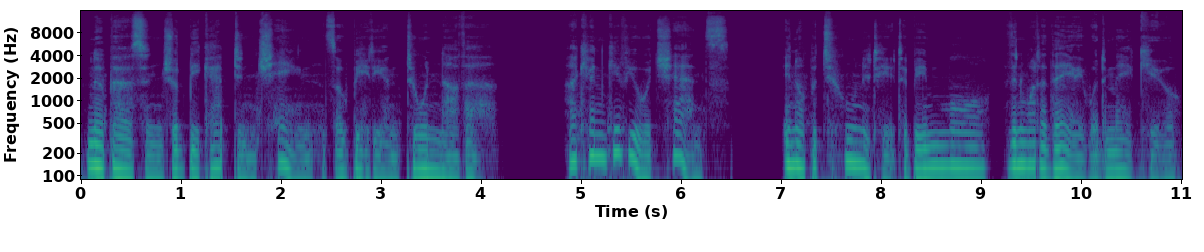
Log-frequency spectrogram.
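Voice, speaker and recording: Male actor as courteous demon tempter, slow, insinuating, formal, husky, dry close sound, audio drama. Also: lowish voice, animated, darkish tone, dry recording, heavily acted. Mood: smooth temptation. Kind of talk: podcast audio drama acting. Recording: dry amateur home recording.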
